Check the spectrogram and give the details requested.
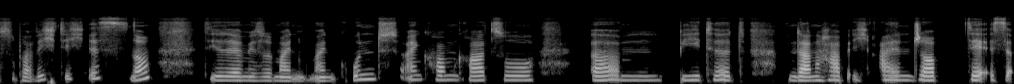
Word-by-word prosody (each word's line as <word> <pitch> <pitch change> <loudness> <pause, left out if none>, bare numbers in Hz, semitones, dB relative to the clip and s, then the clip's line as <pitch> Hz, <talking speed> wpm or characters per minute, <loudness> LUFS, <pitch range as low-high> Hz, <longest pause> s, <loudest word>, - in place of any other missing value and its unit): superwichtig 175 - -3
ist, 285 +3 0
ne, - - +4 0.6
die - - -4 0.3
mir 180 -1 -3
so 175 0 -3
mein 170 - -1
mein 165 0 -2
Grundeinkommen 215 -2 -1
grad 200 -1 +1
so, 200 0 -1 0.6
ähm, 195 0 +1 0.2
bietet 200 0 -2 0.4
und 185 - -5
dann 185 +1 +6
habe 195 -1 +2
ich 195 - -3
einen 200 -1 0
Job, 190 -1 +6 0.3
der - - +5
ist - - +1
sehr - - +1
195 Hz, 130 wpm, -26 LUFS, 185-200 Hz, 0.6 s, dann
